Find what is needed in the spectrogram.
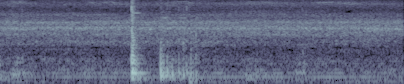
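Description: Two light clicks in quick succession about two-thirds of a second in, from a stripped microwave magnetron being handled.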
